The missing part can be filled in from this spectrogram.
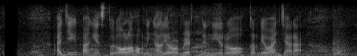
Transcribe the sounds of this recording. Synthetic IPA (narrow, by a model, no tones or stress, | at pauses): ʔad͡ʒipaŋɛst̪uɔlɔɦɔk̚niŋaliɾɔbɛrt̪̚dəniɾokərdewaɲt͡ʃaɾa̰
